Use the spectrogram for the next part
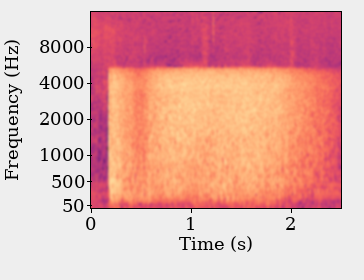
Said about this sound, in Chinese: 炮弹来袭。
